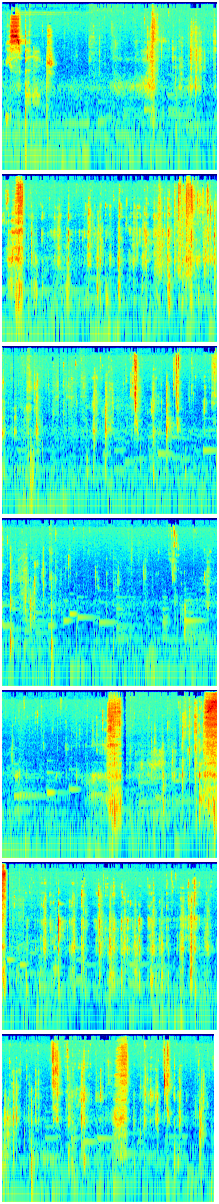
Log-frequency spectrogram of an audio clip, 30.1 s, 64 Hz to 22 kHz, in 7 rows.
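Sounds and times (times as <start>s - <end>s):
close chewing and mouth sounds: 0.0s - 30.0s
soft background music: 0.0s - 30.0s.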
